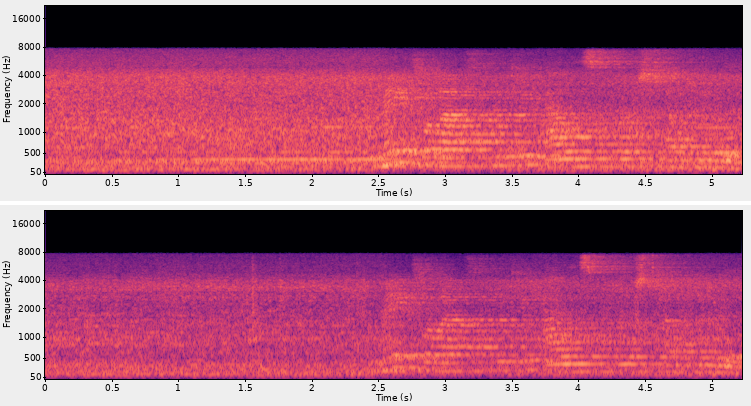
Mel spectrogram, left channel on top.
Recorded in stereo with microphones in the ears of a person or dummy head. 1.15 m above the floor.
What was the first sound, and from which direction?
A woman speaking, 15° left (ahead or behind).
